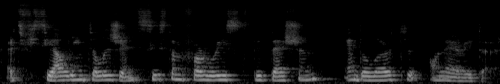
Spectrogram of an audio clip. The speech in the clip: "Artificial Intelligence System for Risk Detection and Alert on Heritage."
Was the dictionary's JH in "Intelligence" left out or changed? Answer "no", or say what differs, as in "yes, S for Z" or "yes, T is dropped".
yes, ZH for JH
